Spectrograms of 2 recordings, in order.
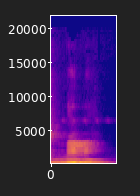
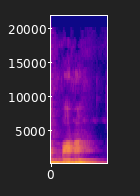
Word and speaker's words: miri: land, like Anambra people, will pronounce miri as mili. Then mili is spelled as me-me-iri, me-me-ili. Then some other parts of Abia State, like Ohofia, Breba, Arochukwu, some will call it mini. Mini. Mini is spelled as me, e, ni, mini. Then, then mini, miri, miri, which is the the generally accepted Igbo word for water, miri, and mili, and mini are all talking about what? Water.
